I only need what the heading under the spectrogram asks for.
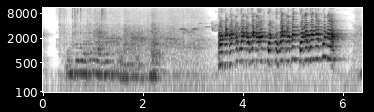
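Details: Alexandrine parakeet kept as a pet and taught to talk, giving harsh nasal vocal phrases that grow louder and rapid in the second half, without background sounds.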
